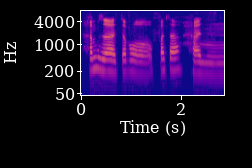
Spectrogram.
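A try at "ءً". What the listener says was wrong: An. Alif and Hamza pronouncing same. Hamza double fatah an. As alif.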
